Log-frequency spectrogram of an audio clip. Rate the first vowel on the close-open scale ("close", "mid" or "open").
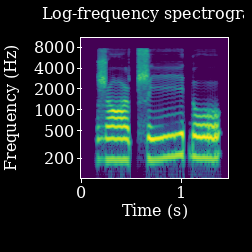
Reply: mid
